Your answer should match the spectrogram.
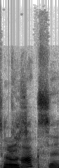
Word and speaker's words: coxswain: It's coxswain. – It's coxswain, not swing. – But it's called, it's spelt coxswain. – It's just not pronounced that at all.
